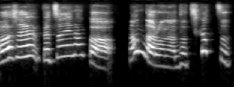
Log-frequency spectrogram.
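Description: A woman's voice with very wide pitch swings, in a dry, close sound with no echo. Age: 30s. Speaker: podcast co-host. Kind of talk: casual chat.

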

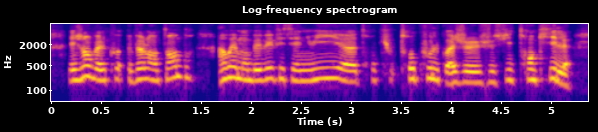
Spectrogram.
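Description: A woman with a plain, everyday voice, fairly even intonation and a fairly quick pace against a quiet background. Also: dry, close sound with no echo. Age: 30s. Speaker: parenting coach. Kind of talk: casual chat.

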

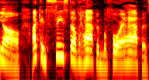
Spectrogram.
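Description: The speaker sounds furious at a moderate pace. The recording is very clean with a silent background. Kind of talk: angry rant. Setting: solo podcast, talking alone to the audience. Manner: furious, loud, emphatic, swearing and repeating for emphasis; preachy, convinced, talking directly to listeners.

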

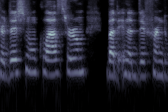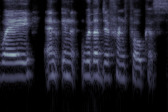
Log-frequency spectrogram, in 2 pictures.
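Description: A woman talks with a Slovak accent. Her pitch is medium and her intonation fairly even. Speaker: psychologist and teacher trainer. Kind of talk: interview. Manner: halting, many fillers.

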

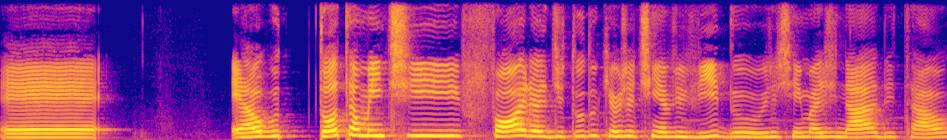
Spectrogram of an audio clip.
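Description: A woman's high voice at a fairly slow pace, with fairly even intonation. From Santa Catarina, Brazil. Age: 20s. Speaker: Bible course student. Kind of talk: casual chat.

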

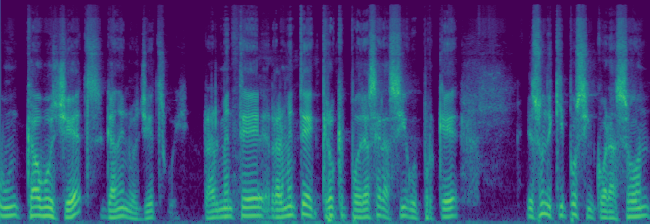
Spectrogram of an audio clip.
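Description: A man speaks with a Mexico City accent and a fairly high pitch. The recording is very clean, with a silent background. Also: dry, close sound with no echo. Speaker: sports entrepreneur. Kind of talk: casual chat.

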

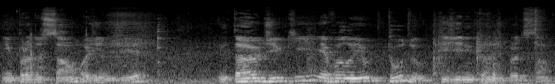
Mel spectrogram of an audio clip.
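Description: Lively intonation marks a man's medium-pitched voice, heard with noticeable background noise and audible room echo. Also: moderate pace. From Belo Horizonte, Minas Gerais. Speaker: musician. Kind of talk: casual chat. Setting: live stream video call.

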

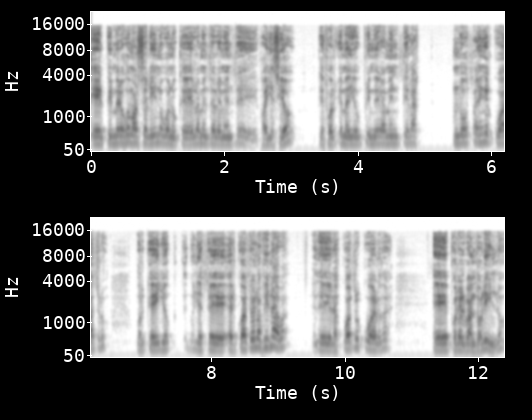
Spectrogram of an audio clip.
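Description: Speaking at a moderate pace, a man uses a high pitch and fairly even intonation. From eastern Venezuela, rural mountains of Sucre. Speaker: folk musician. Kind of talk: life-story interview. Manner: halting.

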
